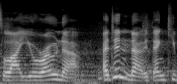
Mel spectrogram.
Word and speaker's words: La Llorona: Anadem9 said, for anyone who cares to know, La Llorona is actually pronounced La Llorona.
